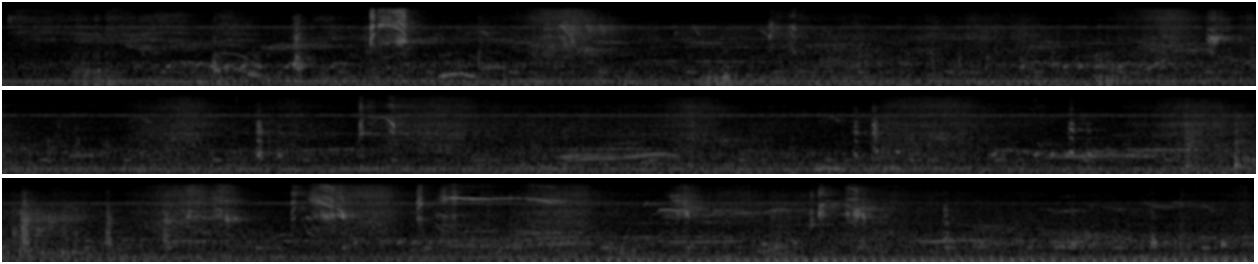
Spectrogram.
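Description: Faint outdoor ambience: a steady high insect drone, small chirping calls scattered throughout, and occasional sharp ticks and crackles, the loudest about two seconds in and again about fourteen seconds in.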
